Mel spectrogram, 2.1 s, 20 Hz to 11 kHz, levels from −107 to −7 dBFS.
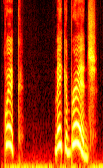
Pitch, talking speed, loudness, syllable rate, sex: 300 Hz, 85 wpm, -16 LUFS, 4.8 syllables/s, female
